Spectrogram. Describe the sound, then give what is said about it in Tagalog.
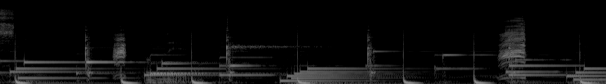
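Loud, nasal duck quacks come in short bursts, repeated several times over a bright, tonal musical backing with thumping low notes; no one speaks. “Mukhang tinola bibi, lulutuin ah.”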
